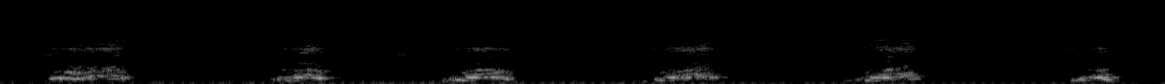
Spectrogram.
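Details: Yanta, a colt foal born 21 January 2026 to Fast Force out of Pink Blossom, snoring while asleep: six rough, breathy snores at steady intervals of roughly two seconds, each a noisy low rumble with a faint hiss above, and quiet between breaths.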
